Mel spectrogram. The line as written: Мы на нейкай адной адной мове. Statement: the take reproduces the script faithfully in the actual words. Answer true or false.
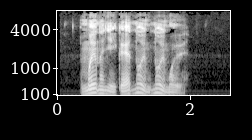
true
